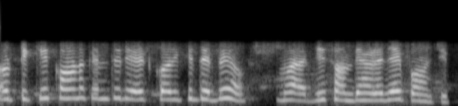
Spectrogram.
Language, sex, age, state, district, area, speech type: Odia, female, 18-30, Odisha, Puri, urban, conversation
